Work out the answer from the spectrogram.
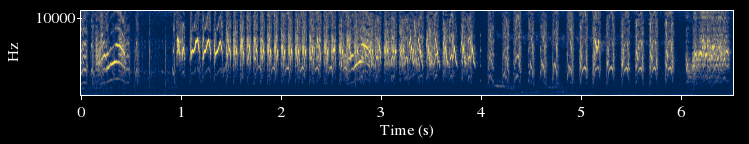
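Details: Javan cochoa lure song opening with looping whistled notes, then a fast high chatter of rhythmic chirps, ending in sharper clicking pulses.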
